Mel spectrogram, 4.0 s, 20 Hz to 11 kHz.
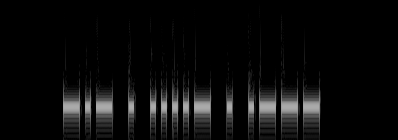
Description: Morse code, heard as a keyed tone, about 22 wpm, 700 Hz. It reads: KE4EJ
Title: USA Call Signs - 5 Characters - Repeated 3x - 22wpm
